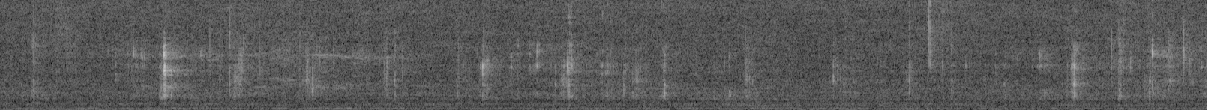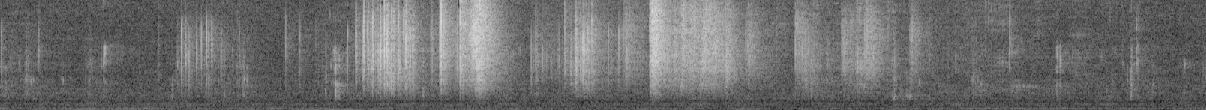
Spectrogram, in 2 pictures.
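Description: A person chewing fried chicken nuggets close to the microphone: soft mouth clicks and smacks, with a few seconds of louder crackly crunching about ten seconds in. A low steady room hum lies underneath.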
